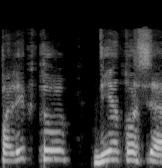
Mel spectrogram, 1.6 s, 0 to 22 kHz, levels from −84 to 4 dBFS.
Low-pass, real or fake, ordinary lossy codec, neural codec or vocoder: 10.8 kHz; fake; AAC, 32 kbps; codec, 44.1 kHz, 7.8 kbps, Pupu-Codec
